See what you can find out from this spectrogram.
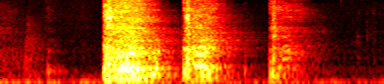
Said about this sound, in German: ja, der Corona-Husten, da ist er wieder.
